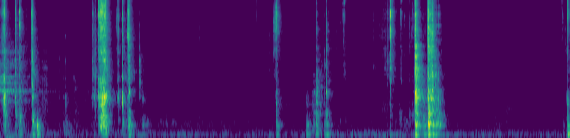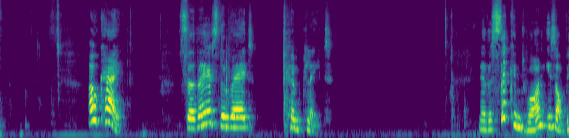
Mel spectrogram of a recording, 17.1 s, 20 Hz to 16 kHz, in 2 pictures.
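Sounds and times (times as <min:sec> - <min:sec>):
tape pulled and torn: 0:01.3 - 0:02.2.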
